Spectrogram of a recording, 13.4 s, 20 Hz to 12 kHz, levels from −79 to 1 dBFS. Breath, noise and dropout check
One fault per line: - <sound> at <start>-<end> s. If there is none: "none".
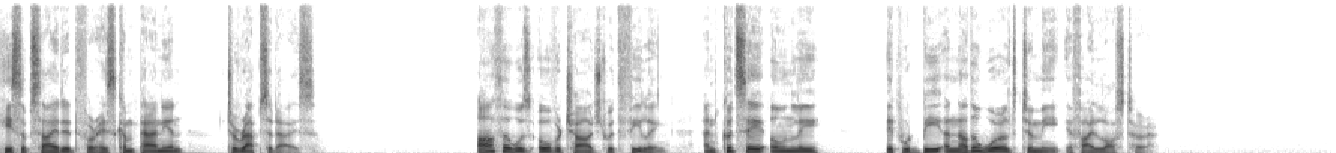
none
